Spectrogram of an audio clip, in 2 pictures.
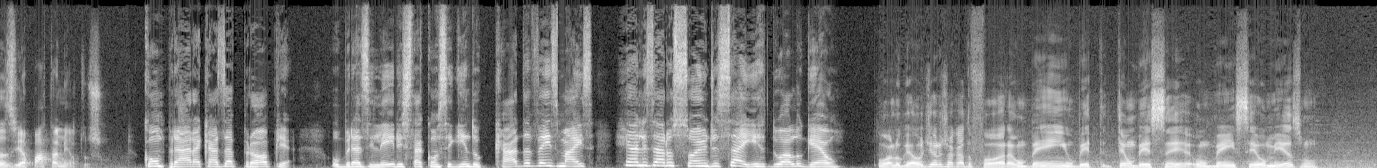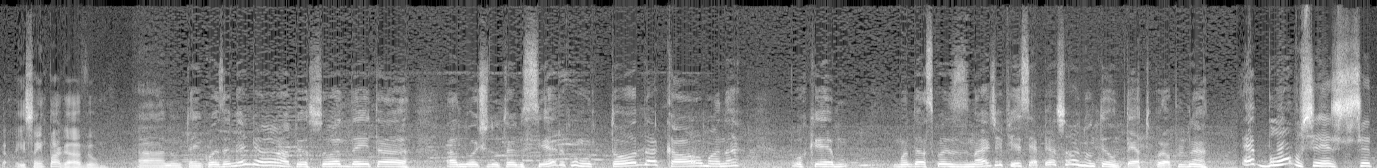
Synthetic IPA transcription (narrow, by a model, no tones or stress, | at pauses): ɐzɪa̰paɾt̪amḛ̃nt̪ʊ̥s | kõmpɾaɾɐkazɐpɾɔpɾiɐ | ʊbɾazilejɾʊɪst̪akõsɪɡĩnd̪ʊkad̪ɐvejzmajs | healizaɾʊsõɲʊd͡ʒɪsaiɾd̪ʊaluɡɛw | ʊaluɡɛwʊd͡ʒiejɾʊɛʒoɡad̪ʊfɔɾɐũbẽj̃ũbet̪ẽj̃ũbeseũbẽj̃seʊmezmʊ̰ | aḭsʊɛĩpaɡavew | anɐ̃w̃t̪ẽj̃kojzɐmeʎɔɾɐpesoɐd̪ejt̪ɐː | nojt͡ʃɪd̪ʊt̪ɾeviseɾʊkõt̪od̪ɐkawmɐnɛ | poɾkẽ | ũmɐd̪ɐskojzɐzmajzd͡ʒifisesɛɐpesoɐnɐ̃w̃t̪ẽj̃ũt̪ɛt̪ʊ̥pɾɔpɾjʊnɐ̃ | ɛbõvosese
